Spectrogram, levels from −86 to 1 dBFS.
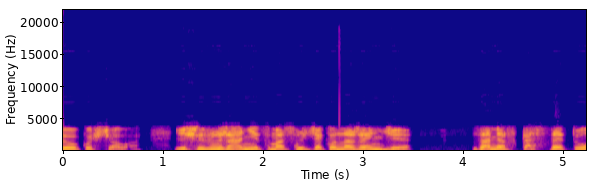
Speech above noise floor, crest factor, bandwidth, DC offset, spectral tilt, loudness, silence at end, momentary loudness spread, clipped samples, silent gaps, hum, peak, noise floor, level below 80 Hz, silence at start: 53 dB; 18 dB; 5.8 kHz; under 0.1%; -7.5 dB/octave; -20 LUFS; 0 s; 10 LU; under 0.1%; none; none; -4 dBFS; -74 dBFS; -60 dBFS; 0 s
